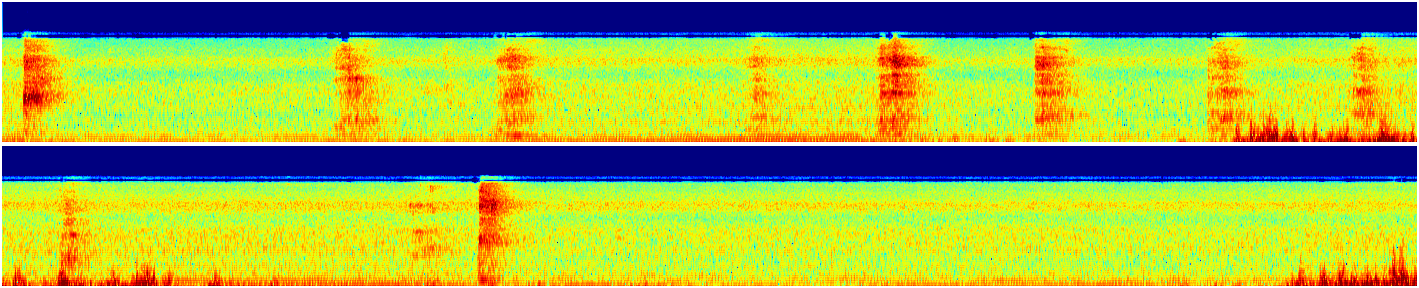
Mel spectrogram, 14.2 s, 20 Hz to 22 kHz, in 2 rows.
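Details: Dog with an allergic cough lasting 3 months, looking as if about to vomit: run of short, harsh hacking coughs with retching-like strain, allergic cough.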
